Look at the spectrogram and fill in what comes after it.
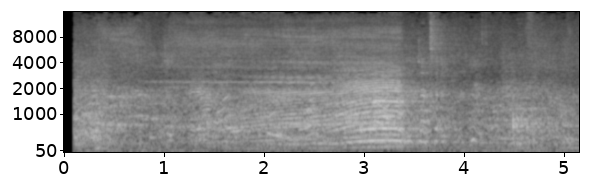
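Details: Champion Chianina steer at the Badger Kick-off 2012 livestock show, day two; one long harmonic moo rising and swelling around its middle, heard over a steady hall murmur and distant voices.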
